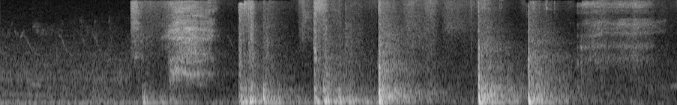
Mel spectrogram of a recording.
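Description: A woman beats cushions with dull thumps.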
